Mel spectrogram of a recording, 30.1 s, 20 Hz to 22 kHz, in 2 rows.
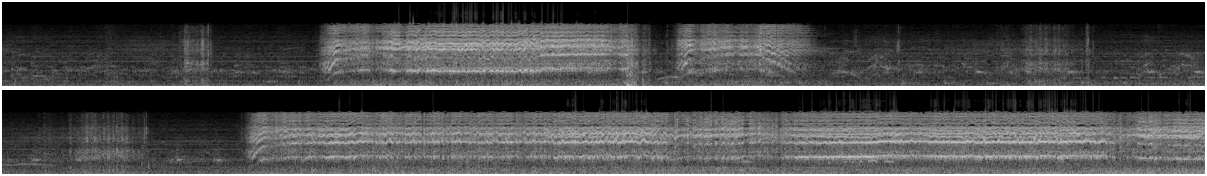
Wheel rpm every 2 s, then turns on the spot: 10, 0, 80, 210, 160, 40, 0, 0, 10, 110, 230, 220, 220, 220, 220.
16-18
